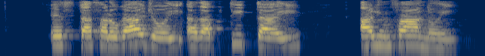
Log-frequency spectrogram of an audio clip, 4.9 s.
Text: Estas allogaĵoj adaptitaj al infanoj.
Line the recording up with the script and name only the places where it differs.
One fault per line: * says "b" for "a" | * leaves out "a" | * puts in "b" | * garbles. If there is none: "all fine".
all fine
